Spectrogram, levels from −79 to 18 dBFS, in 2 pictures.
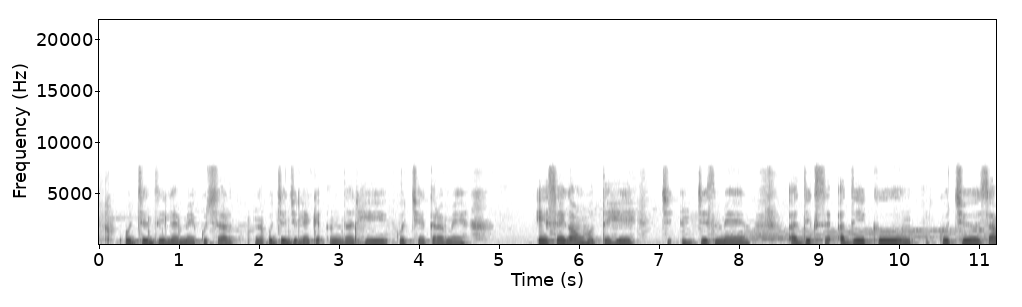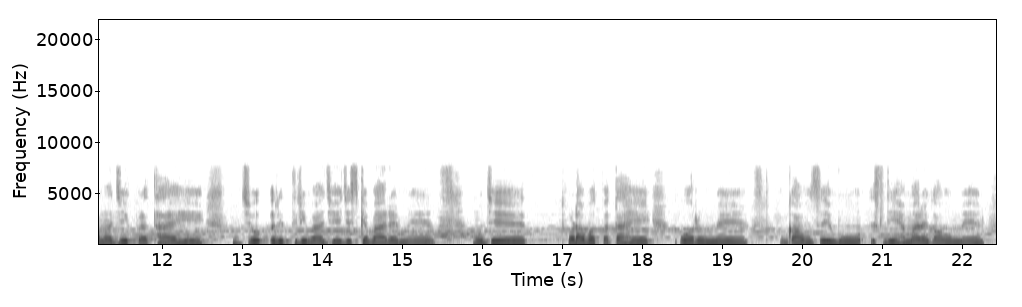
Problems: constant background noise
